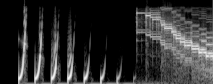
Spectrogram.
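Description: Logo-intro sound effect: seven quick rising bubble-like bloops, each fainter than the last, then a fast run of bright tones falling in pitch.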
